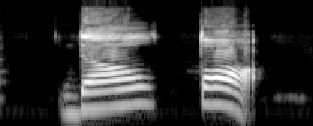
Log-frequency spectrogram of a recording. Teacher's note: berasal dari ujung lidah dan bertepatan dengan pangkal dua gigi seri atas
